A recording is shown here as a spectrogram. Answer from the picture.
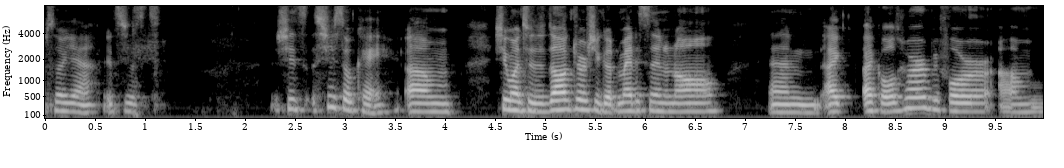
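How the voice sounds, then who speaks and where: In a very clean recording with a silent background, a woman with a non-native accent speaks at a fairly low pitch and a fairly slow pace, with ordinary pitch variation and long, frequent pauses. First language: not English. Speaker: fellow content creator guest on live stream. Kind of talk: casual chat.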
